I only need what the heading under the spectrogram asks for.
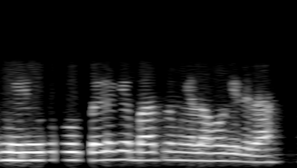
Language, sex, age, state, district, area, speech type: Kannada, male, 18-30, Karnataka, Bangalore Rural, urban, conversation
